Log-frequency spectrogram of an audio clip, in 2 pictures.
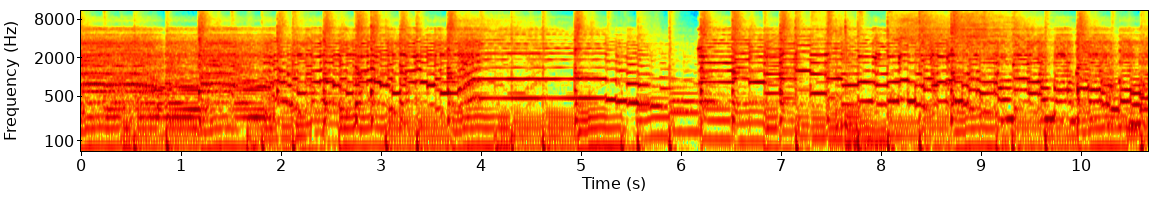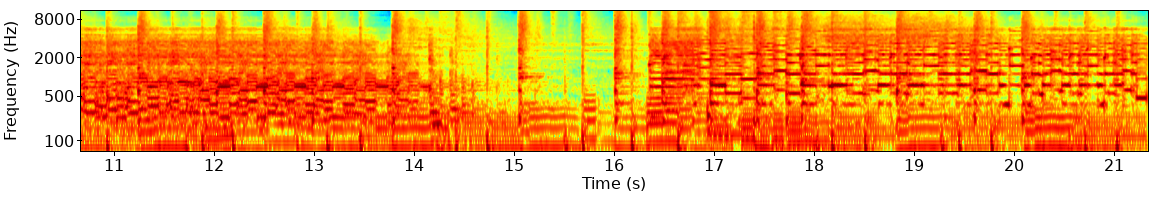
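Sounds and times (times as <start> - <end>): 
rock guitar playing: 0.0 - 21.3.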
